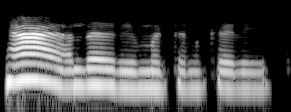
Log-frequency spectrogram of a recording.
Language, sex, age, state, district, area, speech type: Kannada, female, 45-60, Karnataka, Gadag, rural, conversation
